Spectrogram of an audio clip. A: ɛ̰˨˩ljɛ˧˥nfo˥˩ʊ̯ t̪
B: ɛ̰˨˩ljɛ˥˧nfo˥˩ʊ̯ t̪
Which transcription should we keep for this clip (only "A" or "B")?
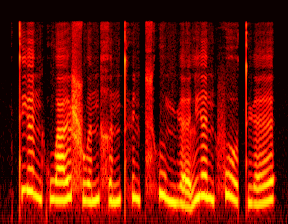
B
